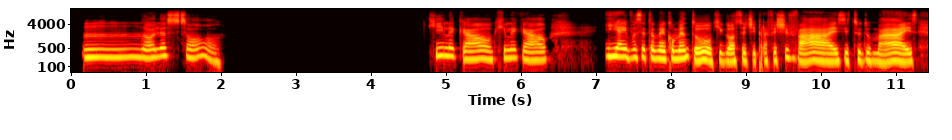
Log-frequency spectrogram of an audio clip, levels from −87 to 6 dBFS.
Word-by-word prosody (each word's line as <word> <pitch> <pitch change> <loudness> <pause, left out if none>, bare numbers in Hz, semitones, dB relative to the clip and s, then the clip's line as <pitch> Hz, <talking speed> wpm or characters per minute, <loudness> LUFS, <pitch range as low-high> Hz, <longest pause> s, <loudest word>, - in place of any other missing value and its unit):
Hum, 230 +1 -3
olha 225 +4 0
só! 225 - -4 2.7
Que 265 0 -4
legal, 200 -6 0
que 200 +3 -9
legal, 185 -5 -2 0.8
e 250 0 +4
aí 240 -1 +5
você 225 +1 -1
também 205 -2 +2
comentou 195 -4 +3
que 165 - -6
gosta 160 +1 0
de 155 0 -3
ir - - -14
para 175 -1 -6
festivais 165 -3 +1
e 170 - -1
tudo 170 +1 -3
mais, 160 0 +3
200 Hz, 110 wpm, -21 LUFS, 170-230 Hz, 2.7 s, aí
